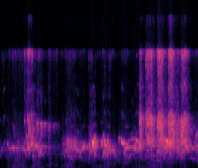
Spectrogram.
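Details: Budgerigars exchanging food while feeding, with loud, crowded squeaky chatter and harsh chirps, growing brighter and denser in the final second.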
